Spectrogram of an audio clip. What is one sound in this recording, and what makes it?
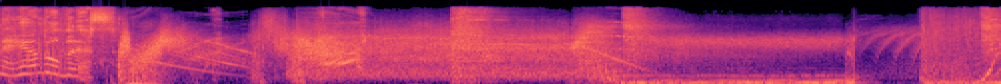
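A loud rushing whoosh swells and roars past.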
